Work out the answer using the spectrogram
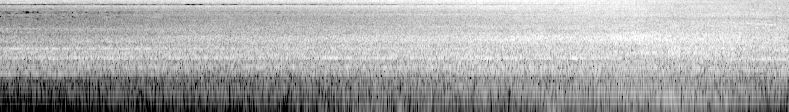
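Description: Electric locomotive-hauled train approaching on the rails, its rumble growing steadily louder, with several steady high tones running over it.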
